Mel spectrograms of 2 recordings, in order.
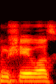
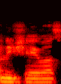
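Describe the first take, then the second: First: The first syllable has a u vowel. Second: The first syllable has an i vowel. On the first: The speaker calls it wrong. "எதுக்கு நுஷி நுஷேவா நுஷேவா சொல்றேன்?" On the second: The speaker calls it right. "நிஷேவா நிஷேவா சொல்லுங்களேன்"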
